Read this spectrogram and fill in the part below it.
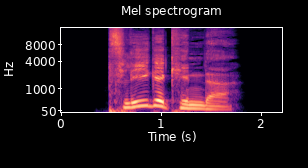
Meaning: nominative/accusative/genitive plural of Pflegekind
- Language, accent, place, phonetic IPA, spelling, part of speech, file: German, Germany, Berlin, [ˈp͡fleːɡəˌkɪndɐ], Pflegekinder, noun, De-Pflegekinder.ogg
